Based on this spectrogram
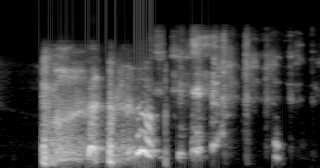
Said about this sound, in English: Half this podcast is me coughing.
